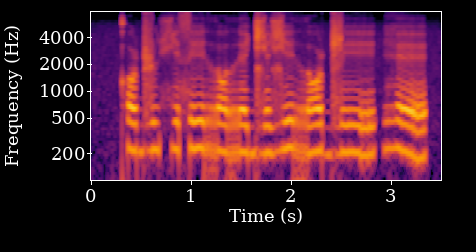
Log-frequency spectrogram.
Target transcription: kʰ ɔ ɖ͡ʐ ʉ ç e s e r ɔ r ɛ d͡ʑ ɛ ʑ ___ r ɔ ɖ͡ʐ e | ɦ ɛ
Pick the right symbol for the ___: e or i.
e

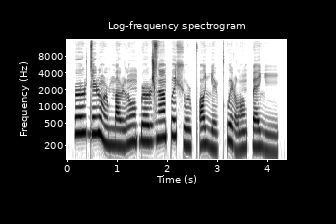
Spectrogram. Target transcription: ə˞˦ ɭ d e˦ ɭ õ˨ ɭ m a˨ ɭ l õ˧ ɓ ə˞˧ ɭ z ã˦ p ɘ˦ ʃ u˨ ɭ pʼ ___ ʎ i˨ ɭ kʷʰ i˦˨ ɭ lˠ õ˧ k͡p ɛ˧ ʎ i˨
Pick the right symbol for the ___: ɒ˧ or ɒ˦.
ɒ˧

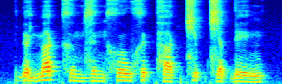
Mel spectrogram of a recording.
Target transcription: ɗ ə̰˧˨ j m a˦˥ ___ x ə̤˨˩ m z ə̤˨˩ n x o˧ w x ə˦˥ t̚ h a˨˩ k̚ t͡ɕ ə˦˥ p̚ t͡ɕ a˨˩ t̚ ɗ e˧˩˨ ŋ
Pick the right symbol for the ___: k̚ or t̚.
k̚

